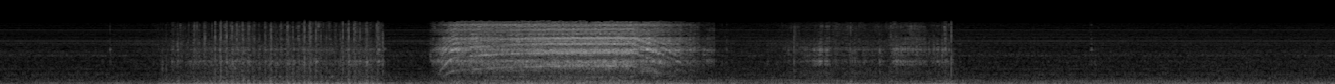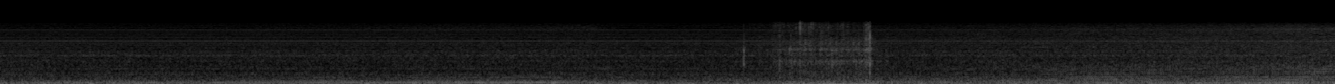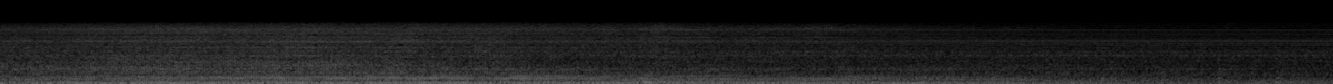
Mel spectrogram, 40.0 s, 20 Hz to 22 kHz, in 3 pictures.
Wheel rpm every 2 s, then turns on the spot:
0, 20, 130, 60, 10, 0, 0, 0, 0, 0, 10, 0, 0, 0, 0, 0, 0, 0, 0, 0.
2-4 8-10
